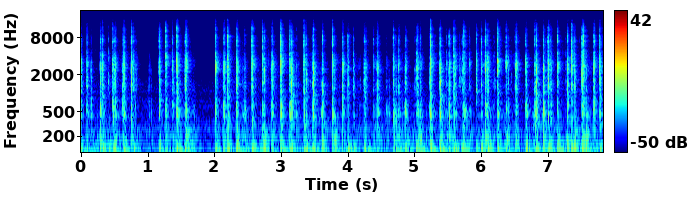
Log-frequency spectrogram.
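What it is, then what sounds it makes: Plastic computer keyboard being typed on. Both hands with long nails type fast on a full-size plastic backlit computer keyboard, producing a dense stream of sharp, bright key clicks over a heavy low rumble. The typing breaks off briefly near one and two seconds, then runs steadily to the end.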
